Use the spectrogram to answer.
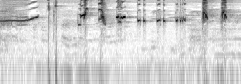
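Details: Morning song of an oriental magpie-robin: a sweet rising whistle followed by rapid clipped chips and buzzy notes in a fast uneven string.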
